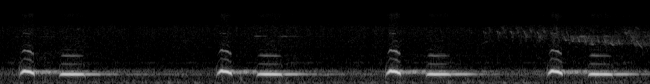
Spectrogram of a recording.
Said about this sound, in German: Habt ihr das gehört? Das war unsere Uhr hier im Musikraum. Sie klingt ungewöhnlich, nämlich wie Vogelgezwitscher. Eben hat sie wieder Kuckuck gerufen.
